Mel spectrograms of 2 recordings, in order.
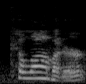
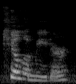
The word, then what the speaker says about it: kilometer: want to go bigger we say kilometer or kill a meter either one is an okay pronunciation we want to go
